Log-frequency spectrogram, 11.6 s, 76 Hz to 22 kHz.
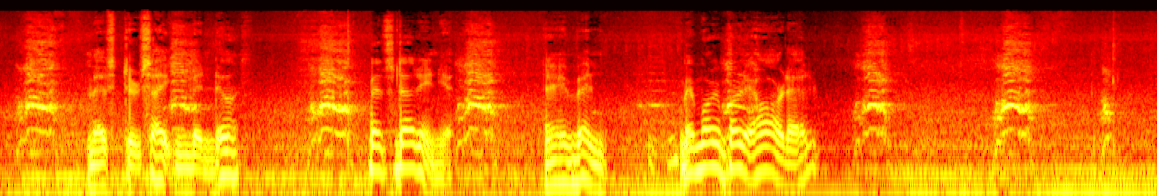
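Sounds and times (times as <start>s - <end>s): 
chicken clucking: 0.2s - 0.8s, 1.6s - 2.2s, 3.1s - 3.7s, 4.6s - 5.2s, 6.4s - 7.8s, 8.6s - 9.2s, 9.9s - 11.2s
speech: 0.9s - 2.6s, 3.7s - 4.7s, 5.4s - 8.3s.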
